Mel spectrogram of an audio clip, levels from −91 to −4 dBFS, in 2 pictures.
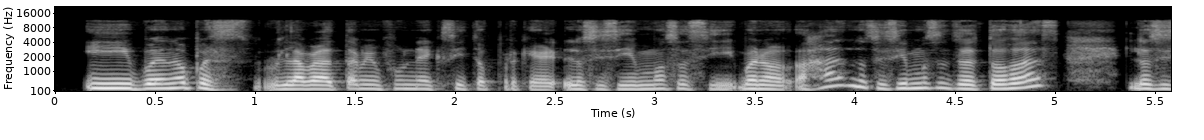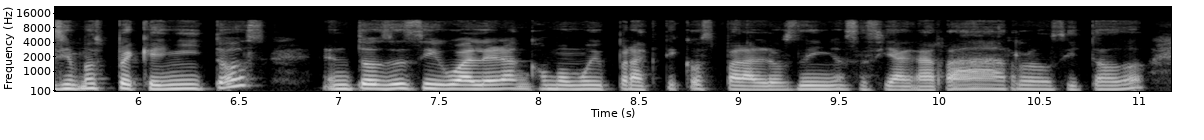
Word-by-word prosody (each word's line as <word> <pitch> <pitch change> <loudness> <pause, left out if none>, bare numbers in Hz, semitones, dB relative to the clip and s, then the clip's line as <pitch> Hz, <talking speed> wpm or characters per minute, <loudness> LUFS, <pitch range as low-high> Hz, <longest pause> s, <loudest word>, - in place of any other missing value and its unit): y 220 -1 +8
bueno, 215 +3 +5
pues, 170 -8 0
la 185 0 +4
verdad 180 -1 +5
también 195 +1 -1
fue 200 - -6
un 195 - -1
éxito 180 -1 -4
porque 165 -2 -3
los 180 -2 0
hicimos 180 +3 -1
así, 185 -2 -3
bueno, 190 -3 +4
ajá, 305 +5 -1
los 285 -7 0
hicimos 220 +3 +1
entre 200 -4 +2
todas. 235 - +3 0.3
Los 205 -5 +1
hicimos 200 +3 0
pequeñitos. 205 - -2 0.3
Entonces 200 +1 0
igual 195 -2 +2
eran 200 +1 -1
como 190 -2 -4
muy 185 0 -2
prácticos 185 +1 -7
para 170 -2 -1
los 160 +2 -6
niños, 175 0 -4
así 165 - -14
agarrarlos 160 - -5
y - - -8
todo. 175 +4 -7
190 Hz, 190 wpm, -23 LUFS, 175-205 Hz, 0.3 s, y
